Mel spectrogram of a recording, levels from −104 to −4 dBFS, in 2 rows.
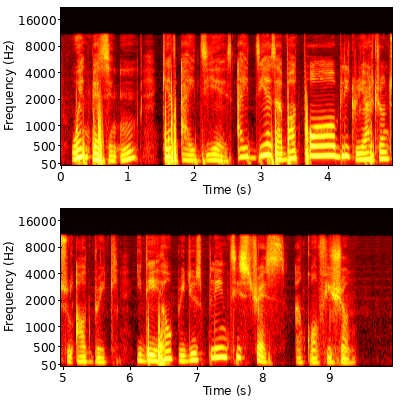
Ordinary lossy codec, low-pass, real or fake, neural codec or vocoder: none; 10.8 kHz; real; none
